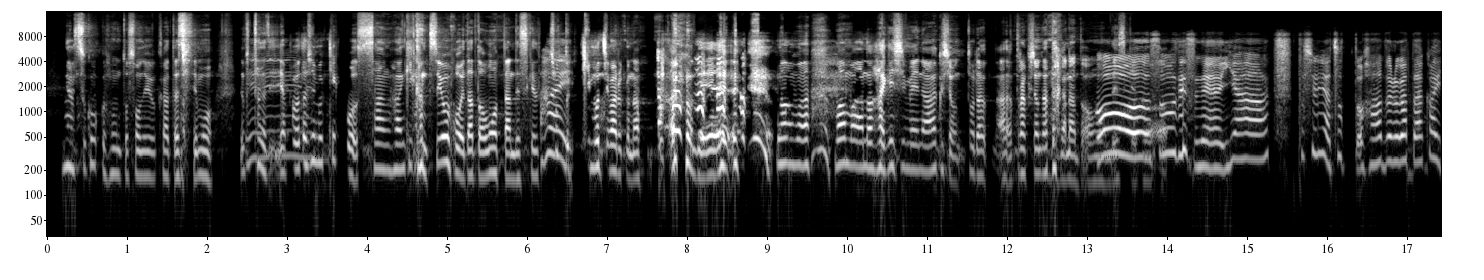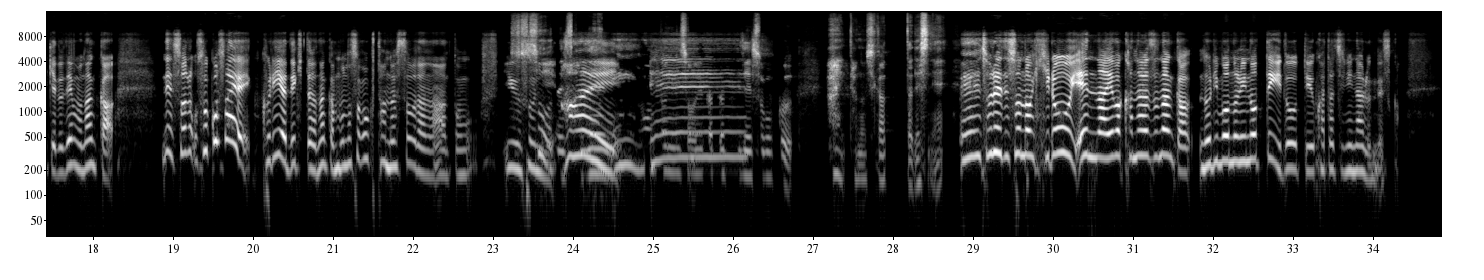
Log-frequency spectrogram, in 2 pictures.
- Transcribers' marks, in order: laughing while speaking: "なったので"; laugh
- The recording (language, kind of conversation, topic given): Japanese, unstructured, 旅行先で体験した中で、いちばん印象に残っているアクティビティは何でしたか？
